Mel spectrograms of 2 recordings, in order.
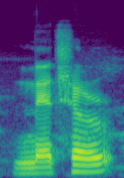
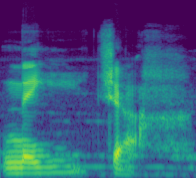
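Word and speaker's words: nature: according two Cambridge advance লার্নারস dictionary the word ন্যাচার উচ্চারণটা হবে নেই চা এন এই টি ইউ আর ই নেইচা আমার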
